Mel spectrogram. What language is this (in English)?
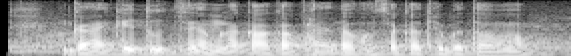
Chhattisgarhi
